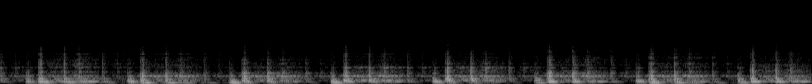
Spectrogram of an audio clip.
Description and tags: charcoal grey chords loop
a chord loop which is used in one of my tracks called Charcoal Grey.
bass, fl-studio, serum, rance, techno, chords, loop, electronic, synth, electro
